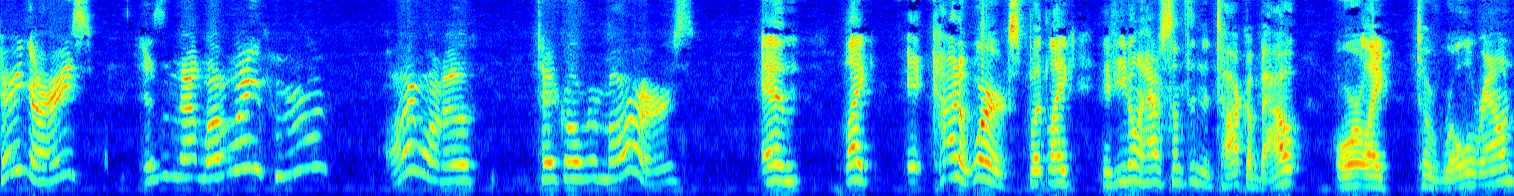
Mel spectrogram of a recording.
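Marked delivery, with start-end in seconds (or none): 0.0-6.9 high, slow, with "Mars" stretched out. You give an example of how the character talks, in a Marvin the Martian voice. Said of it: "it's Marvin the Martian".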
